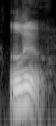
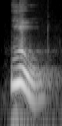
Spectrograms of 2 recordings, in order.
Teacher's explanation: in Mandarin, only the tip of your tongue comes up, and it reaches just behind your front upper teeth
